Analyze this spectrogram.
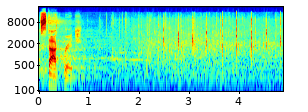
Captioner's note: crowd applauding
